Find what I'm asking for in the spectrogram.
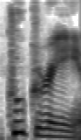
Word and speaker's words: kukri: And I just said, my old man used to call it a Gurker knife. And they're like, no, no, that's not the right cor- correct pronunciation. And, and, it's a it's a kukri.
